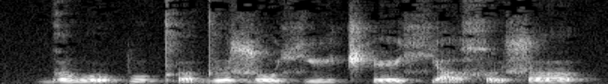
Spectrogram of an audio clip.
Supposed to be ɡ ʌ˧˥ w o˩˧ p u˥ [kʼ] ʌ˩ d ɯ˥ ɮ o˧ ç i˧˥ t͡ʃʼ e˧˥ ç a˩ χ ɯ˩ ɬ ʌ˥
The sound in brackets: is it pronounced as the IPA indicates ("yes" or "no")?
yes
